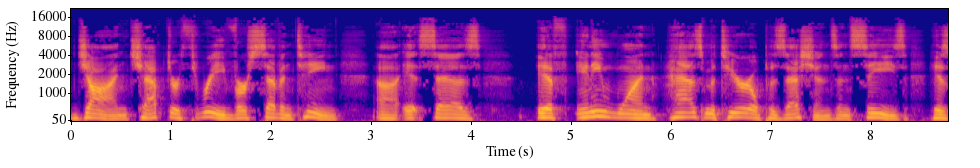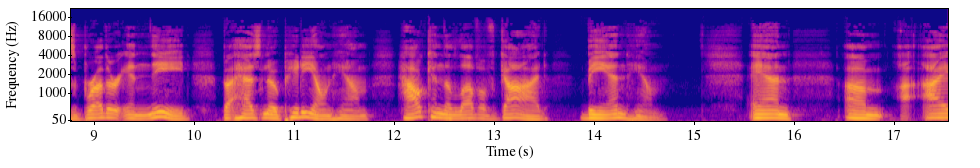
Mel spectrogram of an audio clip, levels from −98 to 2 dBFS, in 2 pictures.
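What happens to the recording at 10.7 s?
At 10.7 s the speech sounds hollow and phasey because of channel delay (comb filtering), which runs through the whole clip. One channel lags the other by about 0.7 ms. Summed to mono, this cancels evenly spaced frequencies starting near 700 Hz. A spectrogram shows fixed dark horizontal notch bands.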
